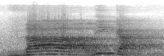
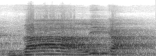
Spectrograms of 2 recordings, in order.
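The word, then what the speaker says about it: ذلك: Zalika. Dengarkan cara bacanya, zalika.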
